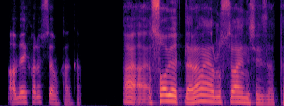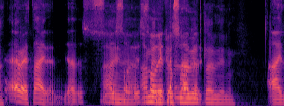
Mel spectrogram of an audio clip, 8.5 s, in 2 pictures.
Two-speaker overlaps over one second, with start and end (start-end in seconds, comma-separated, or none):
5.8-7.5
